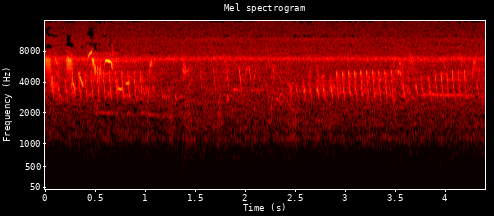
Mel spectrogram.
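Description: Copper Seedeater song: high twittering notes, then a fast, even trill of repeated chips. A steady high insect-like hiss runs underneath.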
